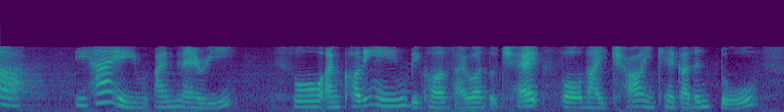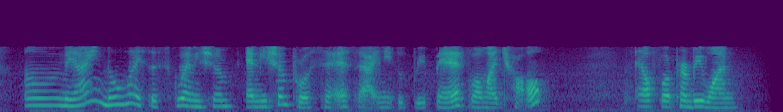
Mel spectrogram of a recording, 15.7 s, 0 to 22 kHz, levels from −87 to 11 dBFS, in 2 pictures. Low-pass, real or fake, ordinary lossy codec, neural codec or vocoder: 7.2 kHz; fake; AAC, 16 kbps; codec, 16 kHz, about 1 kbps, DyCAST, with the encoder's durations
